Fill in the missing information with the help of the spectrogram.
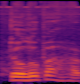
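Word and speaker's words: Dua Lipa: Dalupa. That's the way you pronounce it.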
